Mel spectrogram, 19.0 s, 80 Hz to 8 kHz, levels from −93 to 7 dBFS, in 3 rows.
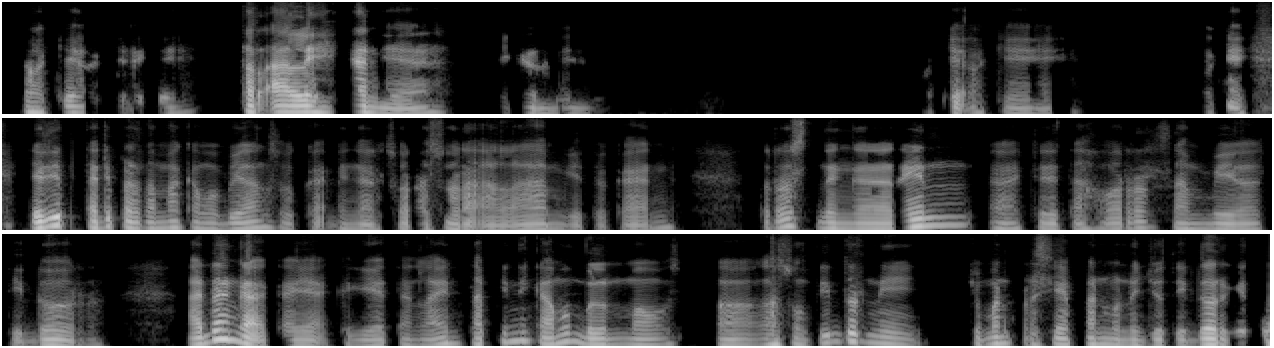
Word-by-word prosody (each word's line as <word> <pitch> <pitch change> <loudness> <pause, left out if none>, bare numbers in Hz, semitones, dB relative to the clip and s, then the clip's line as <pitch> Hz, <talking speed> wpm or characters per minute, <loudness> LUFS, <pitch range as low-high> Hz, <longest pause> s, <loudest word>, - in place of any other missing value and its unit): Oke 105 +2 -2
oke - - -26
oke. 100 - -13 0.3
Teralihkan, 115 -1 +8
ya, 90 - -1 0.4
pikirannya. 90 -1 -12 1.7
Oke - - -5
oke. 100 -2 -13 1.0
Oke, - - -5 0.3
jadi - - +10
tadi - - +2
pertama 110 0 0
kamu 110 -3 -6
bilang 110 +4 -1
suka 95 - -12
dengar 95 -3 -7
suara-suara - - -5
alam 90 +3 -2
gitu 80 - -14
kan, 85 +2 -5 0.5
terus 135 +6 -2
dengerin, 100 +8 +2 0.3
eee, 100 -2 -6
cerita 95 -2 -7
horor 105 +4 -5
sambil 95 -1 -3 0.2
tidur. 90 +3 -1 0.6
Ada - - +6
nggak 95 - +8
kayak 95 -1 -2
kegiatan 95 +2 -7
lain 120 +4 -1
tapi 110 - -3
nih 175 - -1
kamu 115 +7 +3
belum 110 -1 +2
mau, 100 0 -1 0.3
eee, 100 +1 -2
langsung 100 +1 -2
tidur 160 +3 +2
nih, 120 -3 -2 0.3
cuma 125 - -1
persiapan 110 +1 -3
menuju 95 0 -4
tidur 105 +3 +6
gitu. - - -8
100 Hz, 145 wpm, -28 LUFS, 95-115 Hz, 1.7 s, jadi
